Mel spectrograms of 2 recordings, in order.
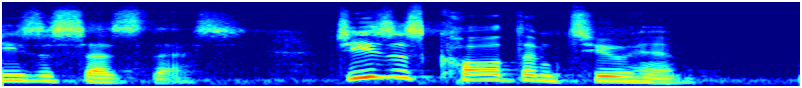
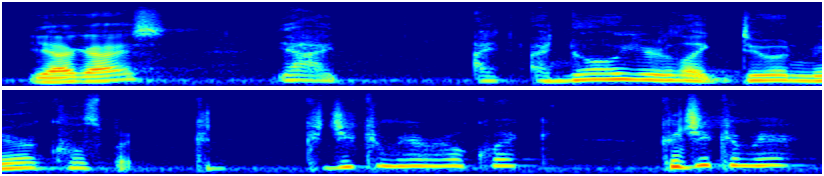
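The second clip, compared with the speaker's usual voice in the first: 1 sheepish disciple. Acted. Disciples pestering Jesus.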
